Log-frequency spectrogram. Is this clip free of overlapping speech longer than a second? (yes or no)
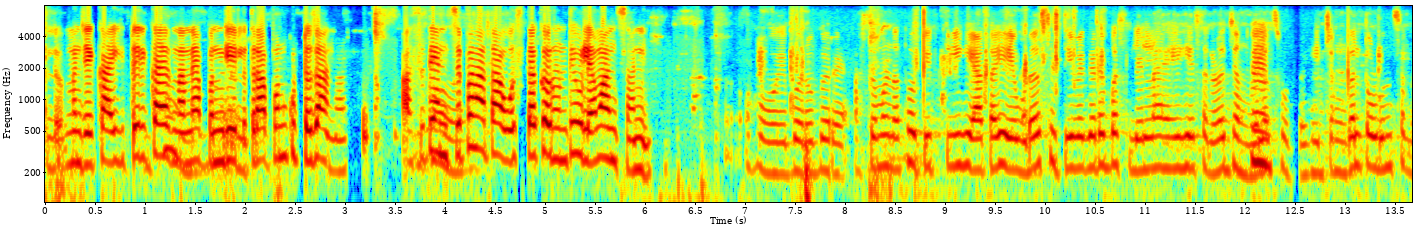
yes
